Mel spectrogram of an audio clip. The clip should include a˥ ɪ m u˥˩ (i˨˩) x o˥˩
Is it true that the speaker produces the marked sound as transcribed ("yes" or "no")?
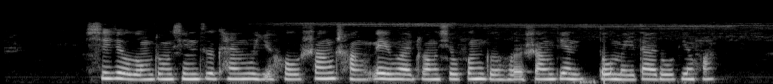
yes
